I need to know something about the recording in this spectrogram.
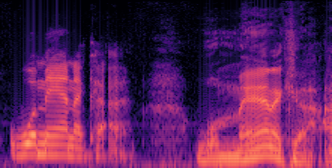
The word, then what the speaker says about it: Womanica: of the name of the podcast it is pronounced womanica well manika I like that now where'd that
